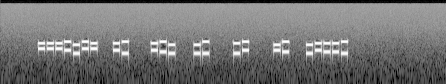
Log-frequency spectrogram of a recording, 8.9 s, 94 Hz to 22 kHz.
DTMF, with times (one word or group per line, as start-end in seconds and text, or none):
0.8-1.9 00091#0
2.3-2.6 83
3.0-3.5 861
3.9-4.2 13
4.7-5.0 29
5.5-5.8 76
6.1-6.9 18553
